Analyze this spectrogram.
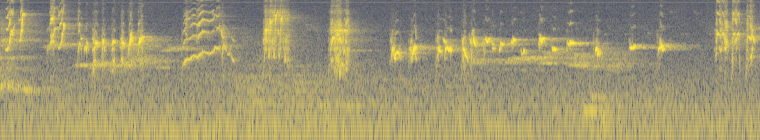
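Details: Greater green leafbird (cucak ijo) in full song: fast chattering bursts, rising and falling trills and clipped whistles packed closely together, with a quick sequence of bright notes near the end.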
